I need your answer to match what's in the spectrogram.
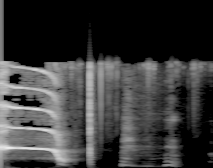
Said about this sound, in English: You want to hear my new scream? Want to hear my new scream?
